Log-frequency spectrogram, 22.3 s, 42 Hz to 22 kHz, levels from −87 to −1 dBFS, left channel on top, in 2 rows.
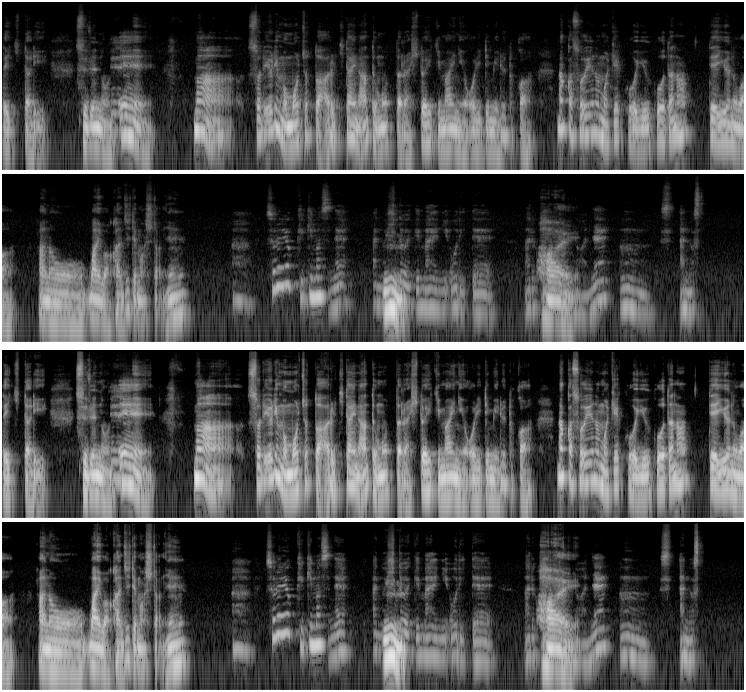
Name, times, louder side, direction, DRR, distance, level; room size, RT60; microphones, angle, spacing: voice 1, 0.0-2.2 2.5-2.6 2.9-10.3 10.6-11.3 11.7-13.9 16.8-17.2 19.1-19.8, right 5 dB, 50° right, 0.4 m, -25 dB
voice 2, 1.6-2.0 2.9-3.2 14.6-16.4 16.7-18.5 19.0-21.6, right 3 dB, 80° right, 1.1 m, -35 dB
12.5 x 4.5 x 2.5 m
head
